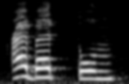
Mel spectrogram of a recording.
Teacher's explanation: اب عبدتم میں دیکھیں با کو ہم نے تا مشدد کے ساتھ ملا کر ادغام کرنا ہے، ادغام بلا غنہ، بغیر غنے کے ادغام. عبدتم یعنی جو درمیان میں دال ساکن ہے اس کو نہیں پڑھیں گے، با کو تا کے ساتھ ملا کے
